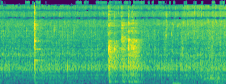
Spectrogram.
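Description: Turmeric and chilli powder stirred into hot oil in a pan, soft sizzling under a few spoon scrapes and knocks, with a louder stirring burst midway, close and otherwise quiet.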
